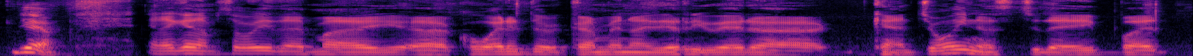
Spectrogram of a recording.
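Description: A middle-aged man, a scholar, answering interview questions in a measured, halting way with frequent filler sounds. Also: medium pitch. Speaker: guest scholar, co-editor.

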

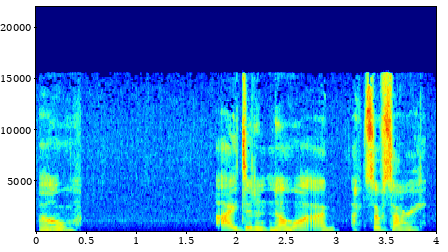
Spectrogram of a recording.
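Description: A woman acting a grieving, guilt-ridden young widowed mother in an audio drama, halting and emotionally raw. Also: medium pitch, poor audio. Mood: hesitant, subdued. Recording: clear background hiss.

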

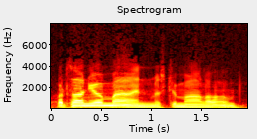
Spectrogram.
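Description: A man's voice: medium pitch, moderate pace, clean tone, close to an everyday voice. A man acting a short, fat, suspicious swindler in a 1940s radio drama. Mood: guarded. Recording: thin phone-like vintage radio recording.

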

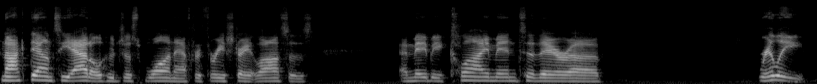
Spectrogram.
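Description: A man's voice: on the high side, fairly even intonation, takes it slowly, pauses often, pushed and bright, clean tone, no room sound. A man co-hosting a soccer podcast, chatting casually and rattling off the weekend's match schedule. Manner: rattles off fixture lists, chatty. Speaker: podcast co-host. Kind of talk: casual sports chat.

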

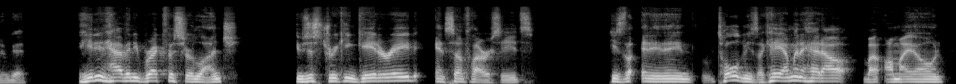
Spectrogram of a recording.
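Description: A man hosting a podcast in casual, chummy banter with his co-hosts. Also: medium pitch. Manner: animated, chummy, addresses co-hosts as buddy. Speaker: podcast host.

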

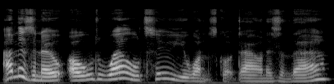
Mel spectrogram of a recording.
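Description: A woman reader puts on a genial, curious gentleman from a children's storybook. He chats sociably and probes with questions, his pitch bouncing up and down. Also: very animated, unhurried, husky. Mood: chatty, admiring. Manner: sociable, probing, chatty. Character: genial, inquisitive grown man, jolly company. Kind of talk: children's storybook character reading.

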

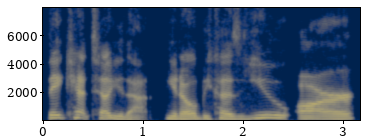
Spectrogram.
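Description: A woman's voice: fairly low pitch, steady tone, a little slow, fairly bright tone, dry recording, clean studio sound. A woman from San Francisco, a podcast guest, earnestly telling her own story with lots of casual fillers. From San Francisco, United States. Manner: earnest storytelling, many "you know" and "like" fillers. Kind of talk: casual interview chat.

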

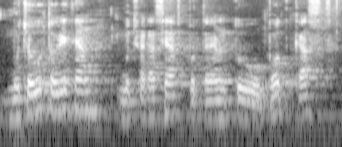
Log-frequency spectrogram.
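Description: A man's voice: mid-range voice, normal speed, darkish tone, roomy sound, slight background noise. A man in his thirties from Chile, with a Chilean Spanish accent, talking as a guest in an interview, with many hesitations and repeated words. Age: 30s. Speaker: guest brewmaster. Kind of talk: relaxed conversational interview.

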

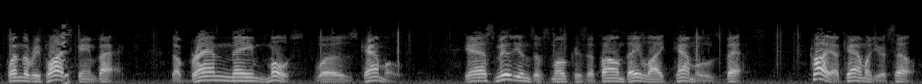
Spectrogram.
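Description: A man's voice: medium pitch, sing-song, a little slow, a little hiss or hum. A man announcing formally and emphatically in polished 1940s radio style. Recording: muffled 1940s radio broadcast. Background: music.

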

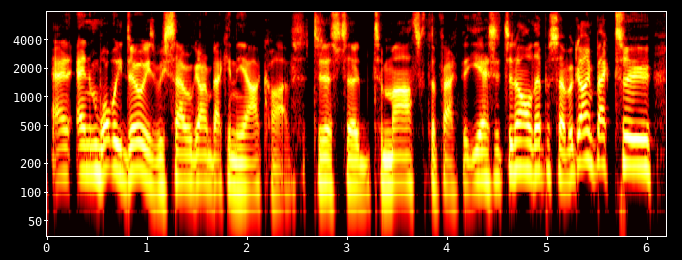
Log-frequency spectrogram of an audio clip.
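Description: A man's voice: mid-range voice, lively intonation, fairly quick, dry recording. A man hosting a podcast, chatty and self-deprecating, laughing often as he talks with a guest over a video call. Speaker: podcast host. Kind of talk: casual interview chat. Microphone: remote video call.

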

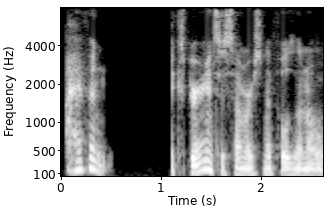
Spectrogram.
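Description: A young man with a stuffy, congested nose co-hosting a casual podcast chat, halting with many ums and restarts. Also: low-pitched, sing-song, no room sound, clean studio sound. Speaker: podcast co-host.

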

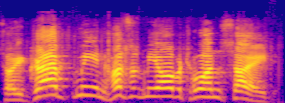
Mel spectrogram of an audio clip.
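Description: An actor playing an excitable, self-important Irish reporter in a 1940s radio drama, blustering in folksy, ungrammatical speech. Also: male voice, very high voice, quick pace. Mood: blustering, aggrieved. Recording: dull old radio broadcast recording.

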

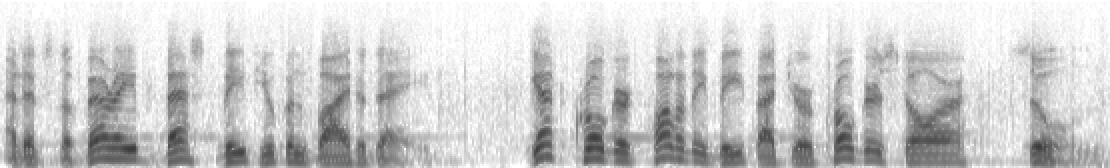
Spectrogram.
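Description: An old-time radio announcer, a man delivering a hearty, folksy sales pitch. His voice rises and falls in big swings as he sells and introduces the show. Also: wildly swooping pitch, a little slow, slight background noise, poor audio.

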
